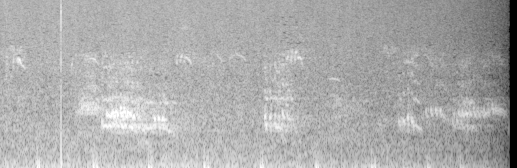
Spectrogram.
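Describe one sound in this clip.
Cranes call with loud trumpeting cries overhead.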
